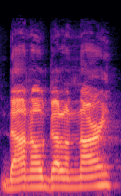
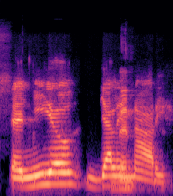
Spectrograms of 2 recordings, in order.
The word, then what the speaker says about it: Danilo Gallinari: How do you pronounce his name? Donald Gallinari? Danilo Gallinari.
